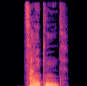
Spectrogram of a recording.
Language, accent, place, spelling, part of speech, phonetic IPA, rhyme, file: German, Germany, Berlin, zankend, verb, [ˈt͡saŋkn̩t], -aŋkn̩t, De-zankend.ogg
- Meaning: present participle of zanken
